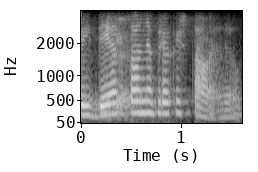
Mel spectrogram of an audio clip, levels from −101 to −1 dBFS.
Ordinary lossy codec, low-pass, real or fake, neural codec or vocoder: Opus, 16 kbps; 3.6 kHz; fake; vocoder, 24 kHz, 100 mel bands, Vocos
